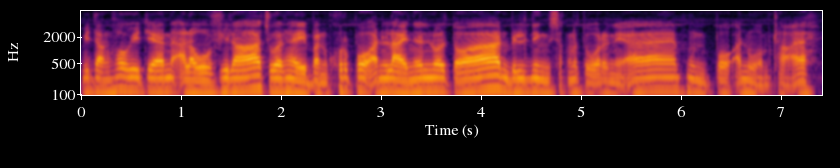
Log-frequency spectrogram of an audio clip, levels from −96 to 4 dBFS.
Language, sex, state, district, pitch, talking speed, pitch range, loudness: Mizo, male, Mizoram, Aizawl, 115 Hz, 245 wpm, 105-120 Hz, -18 LUFS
